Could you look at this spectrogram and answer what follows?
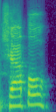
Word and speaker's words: Chappell: 101 by uh laura chappelle l l that was c-h-a-p-p-e-l-l in 2017 which is she pronounces her name yeah she pronounced her name chapel and she and i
